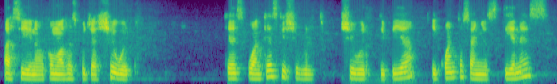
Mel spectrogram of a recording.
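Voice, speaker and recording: Brief: man in his twenties from Mexico, bright voice, unhurried teacher who repeats each word. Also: medium pitch. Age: 20s. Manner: slow, repeats words aloud while writing on a board. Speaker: language teacher. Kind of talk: informal language lesson.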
